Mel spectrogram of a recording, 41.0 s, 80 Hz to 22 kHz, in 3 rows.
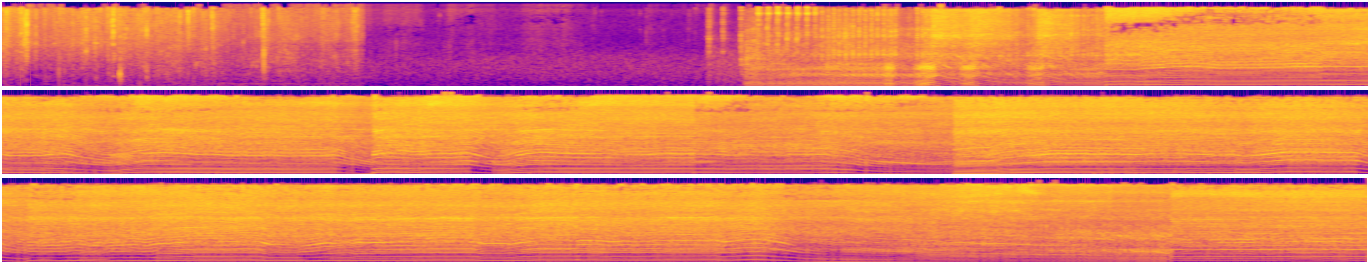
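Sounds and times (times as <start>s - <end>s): chainsaw cutting wood: 7.0s - 40.9s.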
